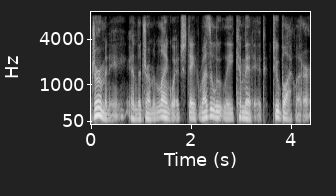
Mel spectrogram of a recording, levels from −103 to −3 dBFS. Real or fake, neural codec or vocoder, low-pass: real; none; 7.2 kHz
